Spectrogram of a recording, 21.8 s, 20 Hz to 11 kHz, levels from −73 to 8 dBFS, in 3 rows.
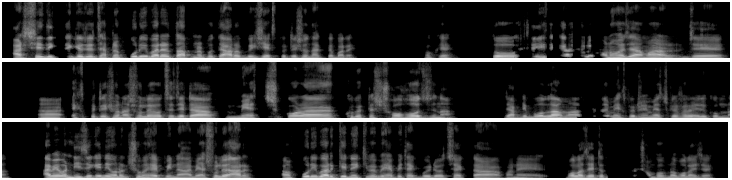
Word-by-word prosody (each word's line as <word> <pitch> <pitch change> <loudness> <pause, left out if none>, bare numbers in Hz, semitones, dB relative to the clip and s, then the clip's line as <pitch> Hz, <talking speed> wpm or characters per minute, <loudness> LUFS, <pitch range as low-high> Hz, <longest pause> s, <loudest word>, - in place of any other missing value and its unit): আর 135 - +6
সেদিক 175 +3 +4
থেকে 180 +1 -1
যে - - +4
হচ্ছে 175 -1 0
আপনার 170 0 -1
পরিবারেও 210 +1 +5
তো - - +5
আপনার 175 0 -3
প্রতি 170 0 -4
আরো 150 +2 +4
বেশি 120 +5 -1
expectation 150 -2 -6
থাকতে 125 -4 -6
পারে, - - -5 0.8
ওকে? - - -9 0.5
তো 160 - +4 0.3
সেই 200 +1 -4
থেকে 210 -4 -8
আসলে 195 0 -7
মনে 170 +3 0
হয় 205 0 +4
যে - - +6
আমার 195 +1 +4 0.3
যে 130 - -2 0.7
আ - - -4 0.3
expectation 190 +4 -5
আসলে 170 0 -1
হচ্ছে 160 0 -2
যেটা 150 -1 +3 0.5
ম্যাচ 140 +2 -2 0.2
করা 185 +1 +5 0.4
খুব 195 - -7
একটা 195 +1 -7 0.2
সহজ 155 +6 +2 0.2
না। - - -5 0.6
যে - - -10
আপনি 140 +3 -6
বললাম 160 +5 +5
আর - - 0
আসলে - - -23
আমি 145 - -7
expectation 145 +1 -6
ম্যাচ 125 -1 -4
করে 155 - -4
ফেললাম 160 -3 0
এরকম 125 -3 -5
না। - - -11 0.4
আমি 235 - +6
আমার 255 -5 +5
নিজেকে 230 +6 +1
নিয়ে 230 -2 +3
অনেক 205 -2 -1
সময় 190 -5 0
হ্যাপি 135 -2 -1
না। - - 0
আমি 145 - -2
আসলে 160 +2 +2
আর 140 - +1 0.4
আমার 155 +2 -2
পরিবারকে 210 -1 +5
নিয়ে 195 0 +1
কিভাবে 165 -1 -2
হ্যাপি 130 +2 -3
থাকবো? 120 -3 -4
এটা 120 +1 -3
হচ্ছে 120 - -8
একটা 110 - -4 0.3
মানে 100 0 -8 0.5
বলা 160 0 +4
যায় 155 - +2
এটা 150 - -5 0.4
সম্ভব 130 +1 -6
না - - -1
বলাই 110 -2 -4
যায়। 95 -3 -10
165 Hz, 210 wpm, -22 LUFS, 135-195 Hz, 0.8 s, আর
